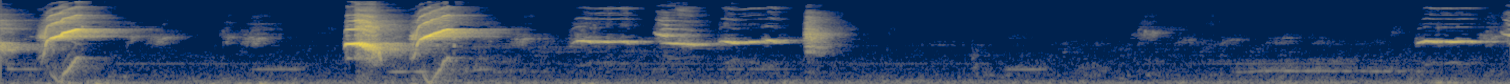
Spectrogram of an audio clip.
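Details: Common green magpie of Sumatra, described as sharp and harsh: loud rasping upslurred notes in pairs, followed by a string of softer, thin chattering notes and a final faint phrase after a pause.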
